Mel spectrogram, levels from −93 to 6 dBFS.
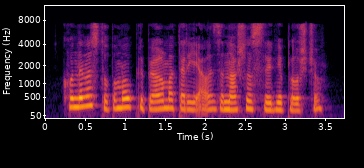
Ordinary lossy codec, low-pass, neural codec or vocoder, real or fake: AAC, 32 kbps; 7.2 kHz; codec, 16 kHz, 2 kbps, FunCodec, trained on LibriTTS, 25 frames a second; fake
